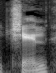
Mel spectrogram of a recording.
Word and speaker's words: Qin: It's spelled Q-I-N, so I just say Chin, because if I'm saying it wrong, I do apologize.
